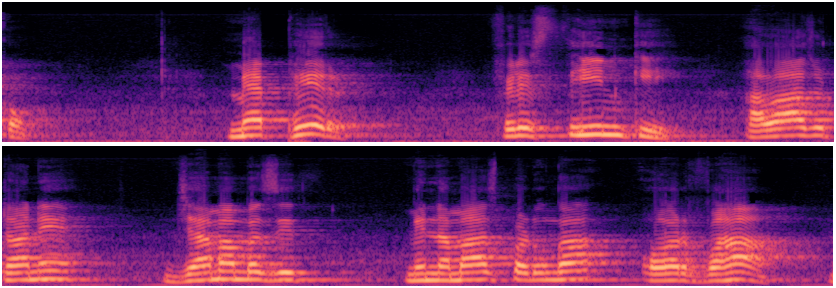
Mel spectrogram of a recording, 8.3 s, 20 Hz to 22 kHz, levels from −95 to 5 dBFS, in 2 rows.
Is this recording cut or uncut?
uncut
